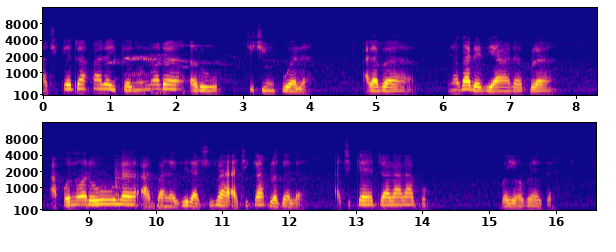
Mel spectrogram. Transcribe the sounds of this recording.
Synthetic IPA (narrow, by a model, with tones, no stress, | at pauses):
a˨t͡ɕi̥˦kə˦ɖɾa˦ɸa˦ɖə˦ji˨kə˦ɲũ˦nɔ̃˦ɖə˦ə˨ɖu˦ | t͡ɕi˦t͡ɕi˦ŋ̩˦ku˦ə˨lə˨ | a̰˨lə˦bə˦ | ɲã˦ɡa˦ɖə˨ɖi˨a˨ɖə˦k͡plə˦ | a̰˨ɸə˦nɔ̃˦ɖə˦wo˦lə˦a̰˨ɡ͡ba˨nə̃˨vi˦ɖa˨t͡ɕi˦va˦a̰˨t͡ɕi˦ka˦ɸlə˨ɡə˦lə˨ | a̰˨t͡ɕi˦kə˦ɖɾa˦la˦la˦ɡ͡bɔ˦ | bə˦jɛ˨ɔ˦və˦a˨zə̰˨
